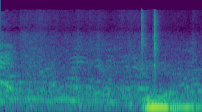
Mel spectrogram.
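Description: Spectators' voices talking beside the pitch, with one voice calling out loudly about one and a half seconds in. A brief sharp click comes just before it.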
